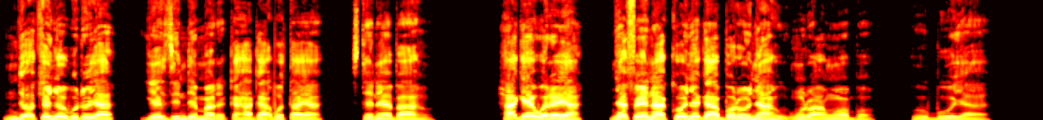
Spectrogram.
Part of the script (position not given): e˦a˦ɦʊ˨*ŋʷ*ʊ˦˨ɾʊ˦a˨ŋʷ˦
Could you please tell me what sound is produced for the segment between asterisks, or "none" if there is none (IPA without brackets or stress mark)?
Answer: ŋʷ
